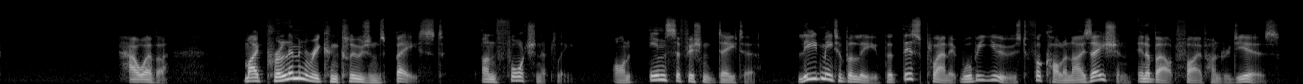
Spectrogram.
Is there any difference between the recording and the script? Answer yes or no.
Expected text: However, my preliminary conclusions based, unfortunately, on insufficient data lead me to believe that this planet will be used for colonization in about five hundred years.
no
